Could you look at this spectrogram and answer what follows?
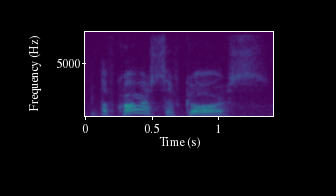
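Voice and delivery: a gracious dwarf queen, warm welcome. Acted. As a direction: greet the guests broadly. GM voices the queen.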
